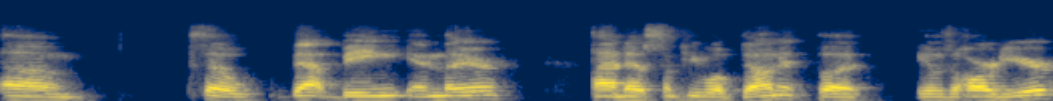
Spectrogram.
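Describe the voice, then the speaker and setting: This man talks in a Southern US accent. His voice sits at a medium pitch. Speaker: habitat project coordinator. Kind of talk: informal presentation at a meeting. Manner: casual, conversational.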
